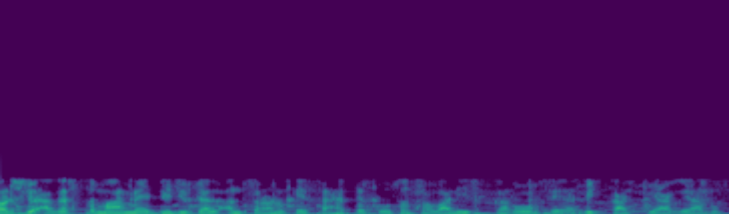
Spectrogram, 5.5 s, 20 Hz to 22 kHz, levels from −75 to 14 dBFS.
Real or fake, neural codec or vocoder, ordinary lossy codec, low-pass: fake; codec, 24 kHz, 6 kbps, HILCodec; none; 3.6 kHz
